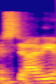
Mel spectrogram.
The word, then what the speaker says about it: Shadi: Shaddy are the best way, and it's super corny, but it works. It rhymes with daddy or caddy, so people get that.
